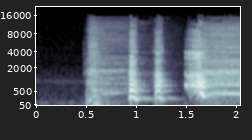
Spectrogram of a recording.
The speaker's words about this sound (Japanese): そんなに息切れしちゃって大丈夫？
